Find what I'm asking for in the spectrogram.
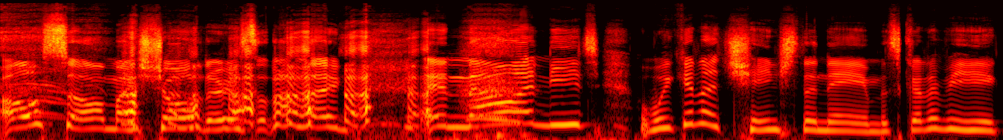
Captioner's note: laughs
